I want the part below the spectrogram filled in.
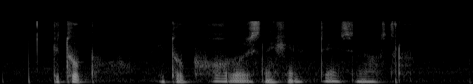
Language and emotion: Russian, neutral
